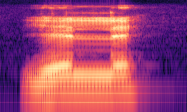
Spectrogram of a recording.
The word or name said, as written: yelle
